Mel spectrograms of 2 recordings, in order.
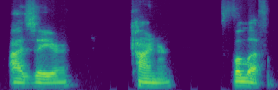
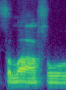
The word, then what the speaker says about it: Isaiah Kiner-Falefa: That's how you say his name, Isaiah Kiner-Falefa, not falafel, like, or whatever you were saying on first take.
